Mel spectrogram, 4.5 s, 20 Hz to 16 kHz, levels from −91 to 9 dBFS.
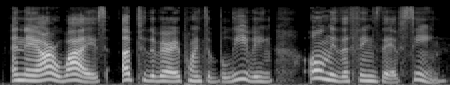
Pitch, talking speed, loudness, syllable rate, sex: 220 Hz, 225 wpm, -18 LUFS, 5.9 syllables/s, female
